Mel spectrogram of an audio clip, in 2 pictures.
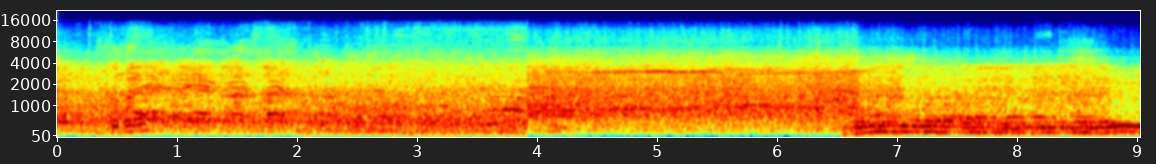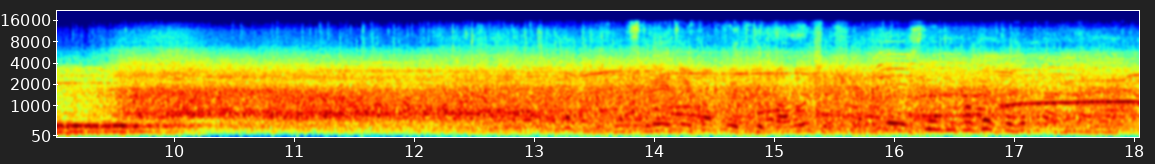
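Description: A large stadium crowd chants and sings loudly in unison.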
